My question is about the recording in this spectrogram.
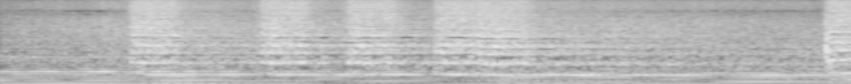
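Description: Electronic dance music: sustained synthesizer chords over a held bass note, with the bass stepping down to a lower note about two and a half seconds in.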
